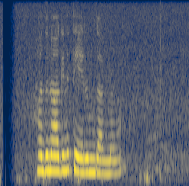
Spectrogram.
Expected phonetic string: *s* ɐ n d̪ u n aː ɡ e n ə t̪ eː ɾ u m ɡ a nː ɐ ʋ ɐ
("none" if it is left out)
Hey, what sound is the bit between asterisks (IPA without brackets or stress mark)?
h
